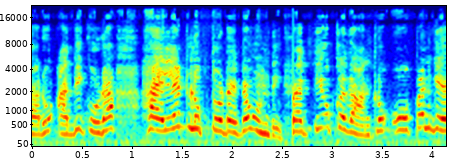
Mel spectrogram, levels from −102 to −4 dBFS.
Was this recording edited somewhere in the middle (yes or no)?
yes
